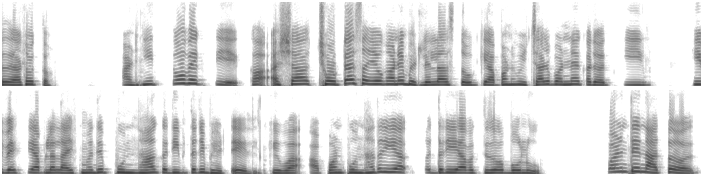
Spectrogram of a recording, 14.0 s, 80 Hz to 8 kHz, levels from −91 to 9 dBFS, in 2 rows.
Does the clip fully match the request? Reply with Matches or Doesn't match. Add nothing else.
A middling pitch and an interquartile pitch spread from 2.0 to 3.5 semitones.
Doesn't match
